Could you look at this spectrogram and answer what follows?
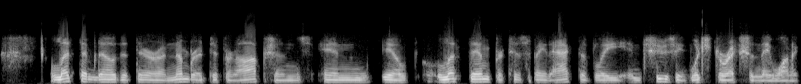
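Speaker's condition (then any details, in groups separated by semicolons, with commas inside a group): No condition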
